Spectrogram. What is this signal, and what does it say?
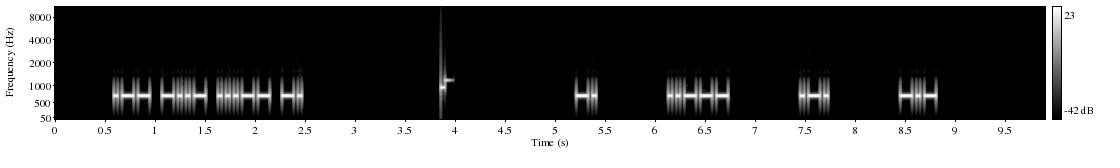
Morse code, heard as a keyed tone, about 30 wpm, spaced as for 15 wpm, 700 Hz. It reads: WX3N N2RK
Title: USA Call Signs - 4 Characters - 6x Character Spacing - 30wpm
